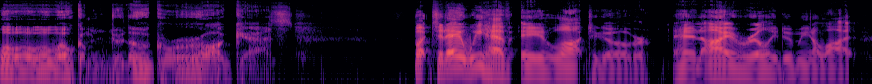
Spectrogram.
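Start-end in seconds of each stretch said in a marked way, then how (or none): 0.0-2.9 deep-voiced promo announcer voice. Podcast host opening the show, mimicking a typical announcer: deep announcer voice. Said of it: "one of those deep voice announcers that goes".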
